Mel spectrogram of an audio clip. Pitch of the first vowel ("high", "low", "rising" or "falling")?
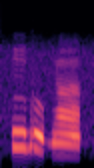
falling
